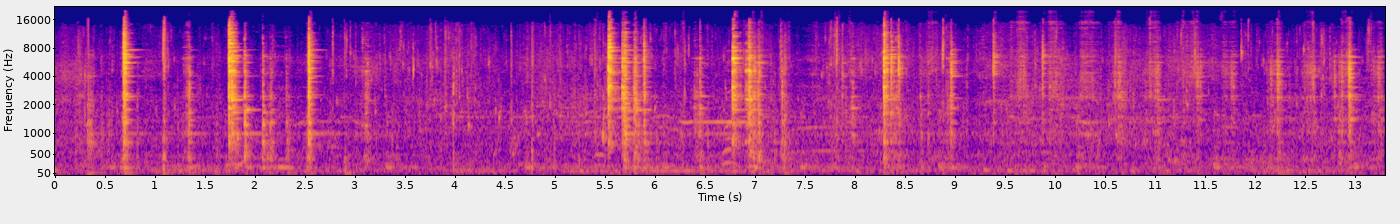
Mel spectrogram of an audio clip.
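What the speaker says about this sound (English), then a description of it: "you're gonna take your wrench or your crescent wrench, you're gonna start loosening your bolt" Crescent wrench working loose a bolt on a surf or ski boat propeller, with irregular sharp metallic clicks and ratcheting taps over faint background noise, close by and moderately quiet.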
